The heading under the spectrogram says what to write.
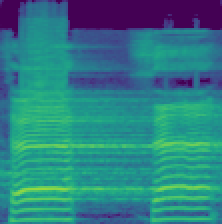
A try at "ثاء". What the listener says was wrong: নরম হবে জিহ্বার আগা সামনের উপরের দুই দাঁতের আগায় লাগিয়ে। হ্যাঁ, এটা সা সা কোনো ক্রমেই হবে না। এই যে বায়ের মতো একটা টান দিয়ে এনে নিচে নোক্তা দিলে বা, ওপরে দুই নোক্তা দিলে তা, সিম মাথার মধ্যে উপরে তিন নোক্তা দিলে থা থা থা থা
